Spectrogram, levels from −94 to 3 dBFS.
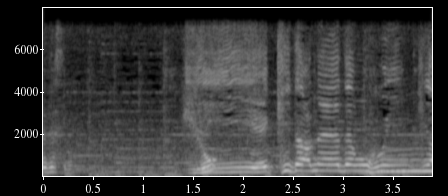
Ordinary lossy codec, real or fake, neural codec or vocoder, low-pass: none; real; none; 7.2 kHz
